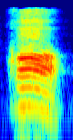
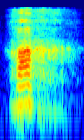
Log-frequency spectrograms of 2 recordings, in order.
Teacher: الاستعلاء اللي هو ارتفاع اقصى لسان عند نطق به ده بيخليه صوته قوي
